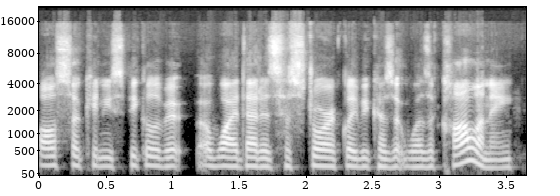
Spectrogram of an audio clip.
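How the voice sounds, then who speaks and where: A woman hosts an interview in a somewhat low voice, recorded dry and close. She asks long framing questions and fills gaps with frequent encouraging murmurs. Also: steady tone, racing, no echo. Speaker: host.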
